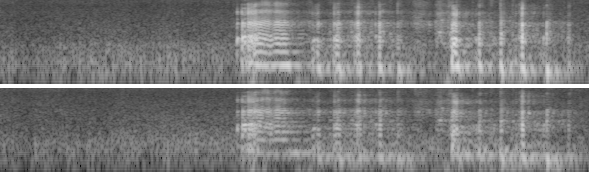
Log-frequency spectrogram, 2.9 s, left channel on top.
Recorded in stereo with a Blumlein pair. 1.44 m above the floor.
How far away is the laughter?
About 0.6 m.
